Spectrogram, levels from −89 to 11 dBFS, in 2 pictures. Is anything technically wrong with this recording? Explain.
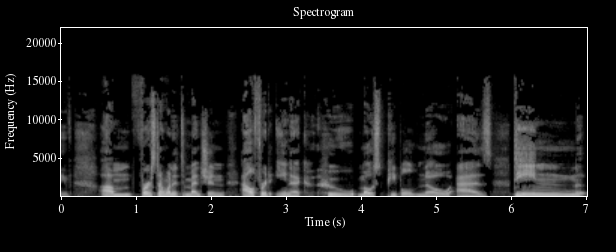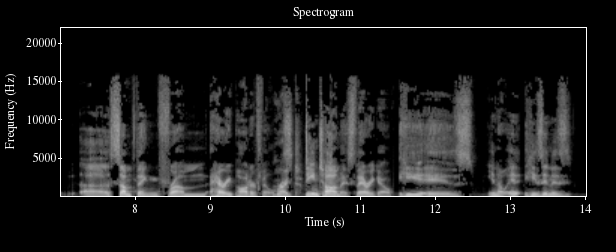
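No, nothing stood out as a technical problem when listening to this speech recording.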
